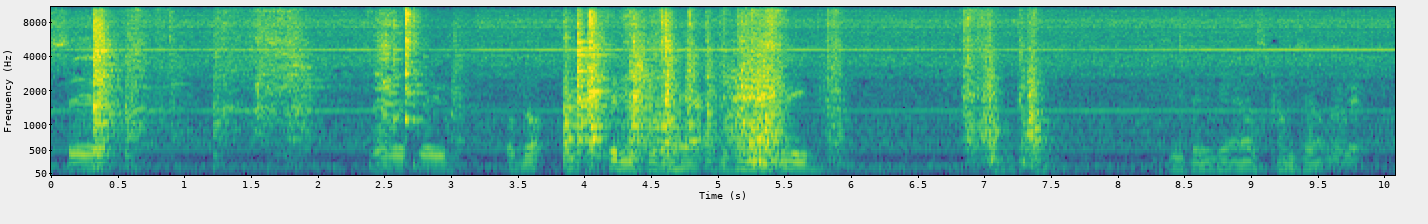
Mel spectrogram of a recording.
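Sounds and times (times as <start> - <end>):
metal scraping in stove base: 0.4 - 3.0, 3.9 - 6.0.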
